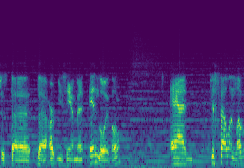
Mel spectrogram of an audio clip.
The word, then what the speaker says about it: Louisville: So I'm originally from Louisville, Kentucky, or if I were to pronounce it correctly, it would be Louisville, Kentucky.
